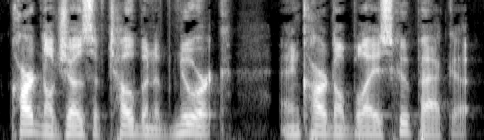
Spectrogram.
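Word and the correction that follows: Cupich: of Chicago. Kupich, I can never pronounce that name.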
